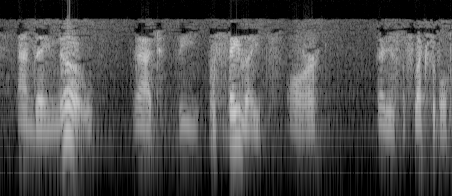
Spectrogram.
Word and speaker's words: phthalate: administration, or the flexible tubes, are made with phthalates. And if they want to know how to spell it, it's P-H-T-H-A-L-A-T-E, phthalate.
